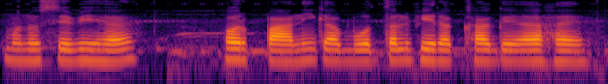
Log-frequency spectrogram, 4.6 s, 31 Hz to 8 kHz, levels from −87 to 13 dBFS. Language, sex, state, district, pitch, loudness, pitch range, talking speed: Hindi, male, Jharkhand, Palamu, 155 Hz, -19 LUFS, 145-160 Hz, 145 wpm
